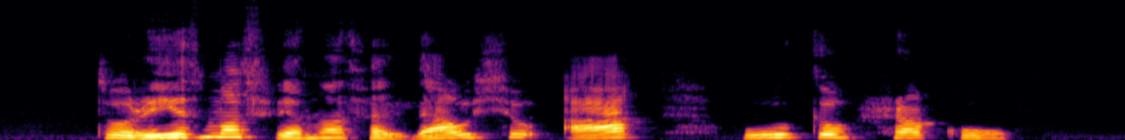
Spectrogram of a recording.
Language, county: Lithuanian, Šiauliai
